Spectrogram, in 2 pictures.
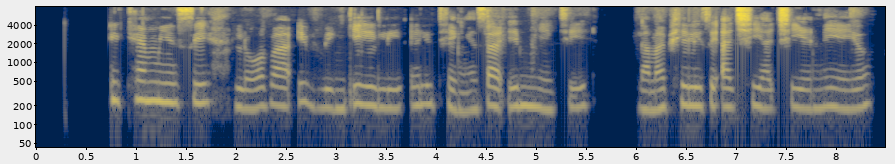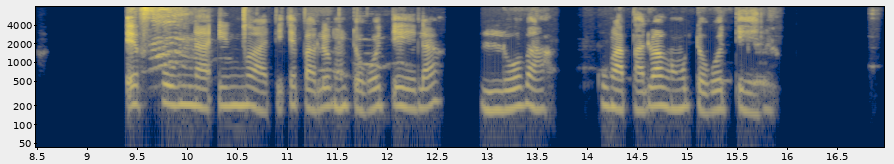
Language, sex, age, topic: North Ndebele, female, 25-35, health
